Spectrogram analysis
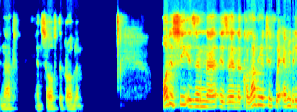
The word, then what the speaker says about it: OHDSI: OHDSI is pronounced OHDSI. And like the journey that Odysseus made after coming out of the Trojan War, going home, it took him 19 years to go home.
